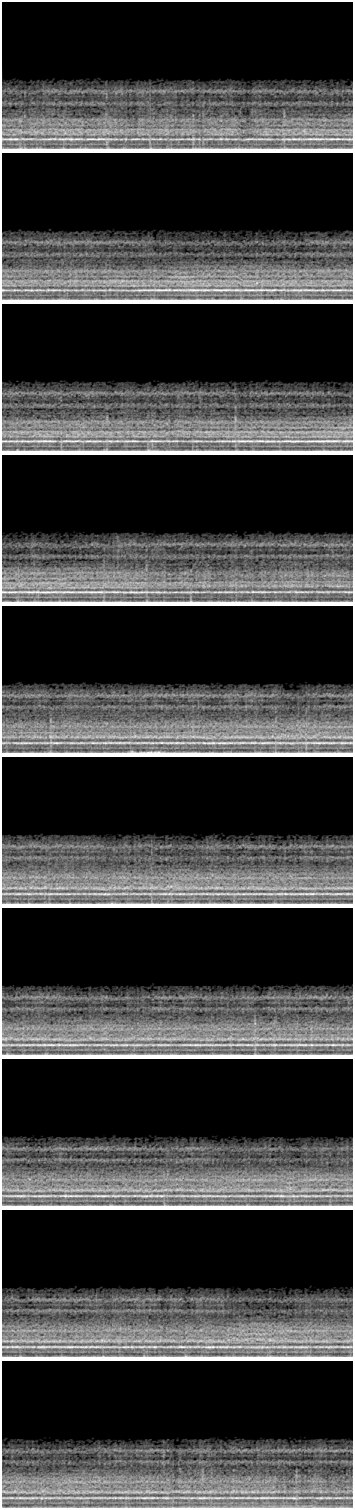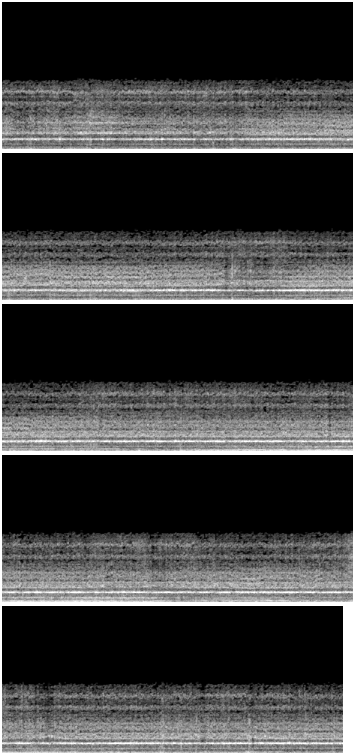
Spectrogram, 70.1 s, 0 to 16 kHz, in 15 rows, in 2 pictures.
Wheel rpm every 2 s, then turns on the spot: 140, 140, 140, 140, 140, 140, 140, 140, 140, 150, 150, 150, 150, 150, 150, 150, 150, 150, 150, 150, 150, 150, 150, 150, 150, 150, 140, 140, 140, 140, 140, 140, 140, 140, 140.
none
